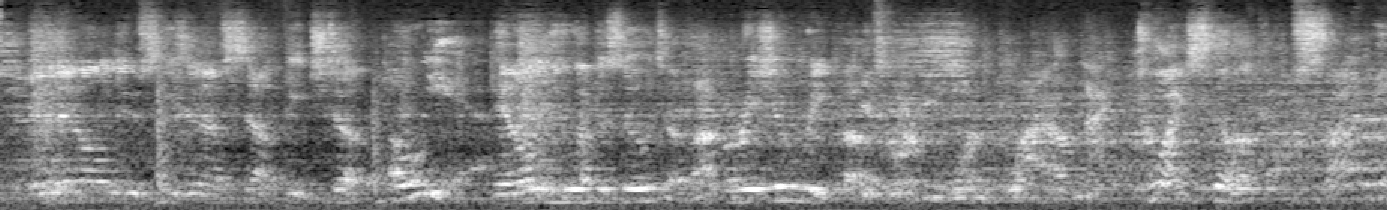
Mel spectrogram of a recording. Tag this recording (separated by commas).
Speech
